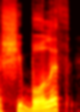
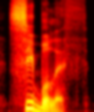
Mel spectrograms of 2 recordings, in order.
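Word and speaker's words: shibboleth: Os guardas de liraditas pediam pros suspeitos falarem a palavra hebraica shiboleth, que pode ser espiga de cereal ou corrente de água, algo assim. O material explica que, pelo visto, o dialeto de Efraim não tinha o som de X. Não conseguiam pronunciar, né? E isso eles falavam tipo cboleth.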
